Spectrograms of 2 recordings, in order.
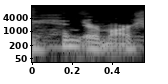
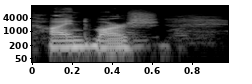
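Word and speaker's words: Hindmarsh: For some reason, I wanted to say Hinder Marsh, but there's no er there. It's Hind Marsh and John Savory in a 2008 rebuttal.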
